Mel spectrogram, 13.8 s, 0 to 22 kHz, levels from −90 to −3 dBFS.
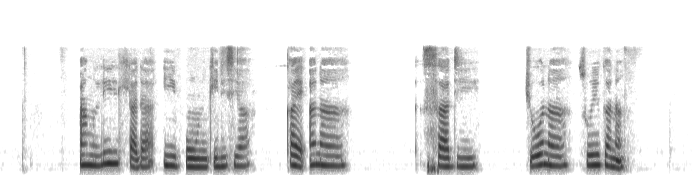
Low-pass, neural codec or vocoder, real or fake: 7.2 kHz; none; real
